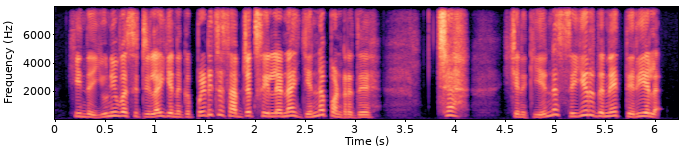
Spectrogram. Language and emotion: Tamil, angry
